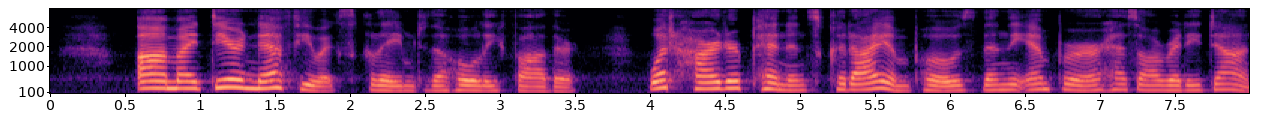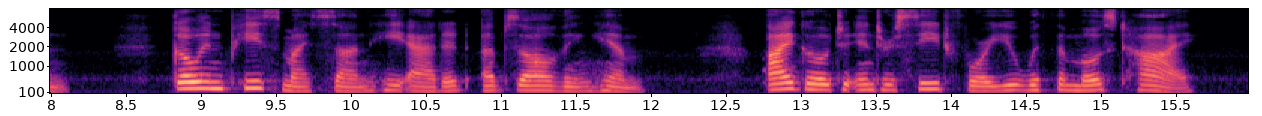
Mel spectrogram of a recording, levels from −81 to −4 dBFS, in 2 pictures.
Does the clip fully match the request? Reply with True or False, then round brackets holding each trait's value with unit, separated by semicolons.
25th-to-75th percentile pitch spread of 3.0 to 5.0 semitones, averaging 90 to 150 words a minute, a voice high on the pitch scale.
False (4.2 semitones; 145 wpm; 175 Hz)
